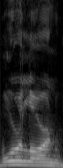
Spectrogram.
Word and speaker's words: Worlorn: And Warlorn rhymes with forlorn, which means abandoned or lonely.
